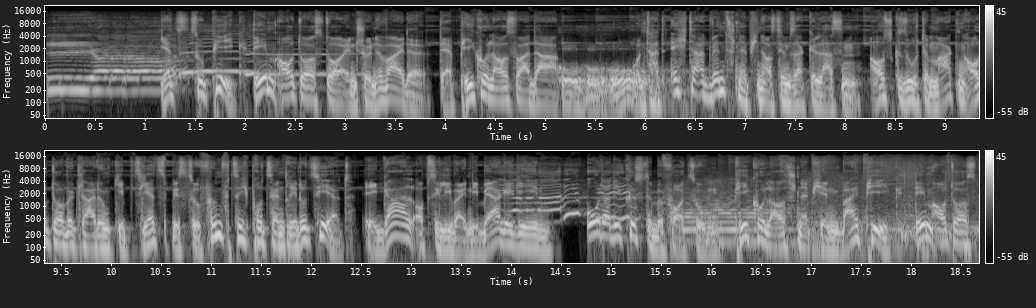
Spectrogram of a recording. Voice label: Handel Radiowerbung

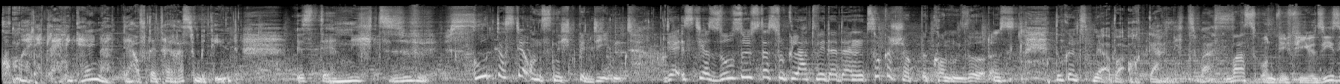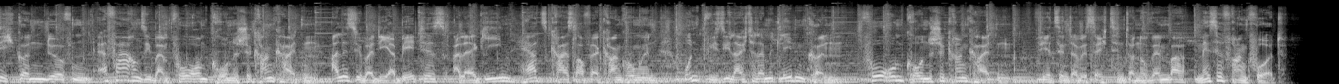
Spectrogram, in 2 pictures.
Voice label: Gesundheitswesen Pharma Radiowerbung

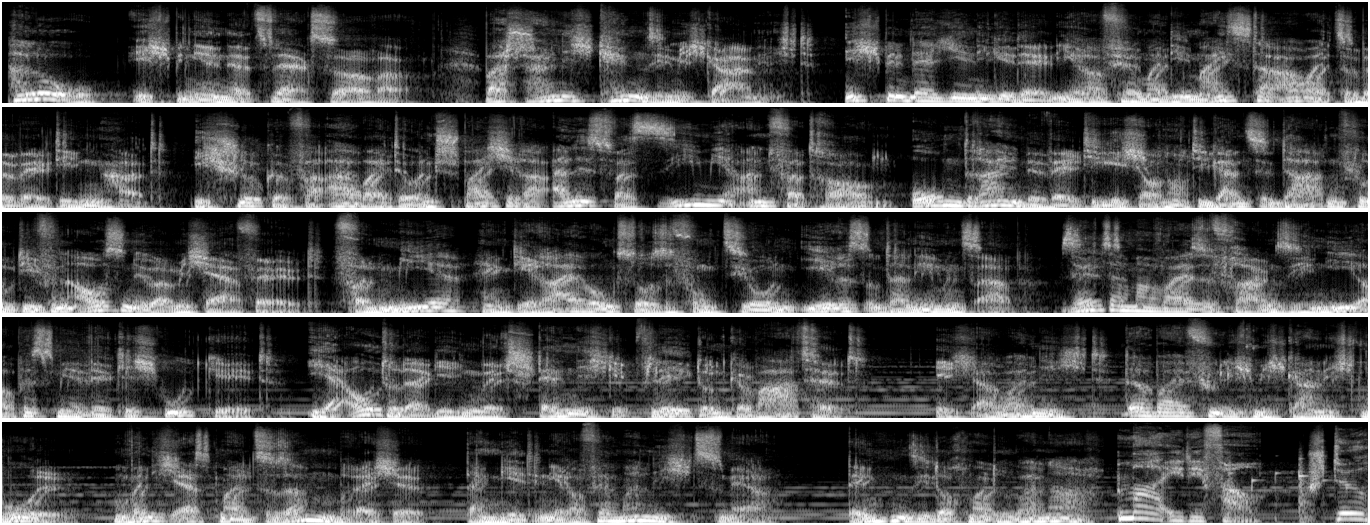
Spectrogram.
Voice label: Computer Radiowerbung

